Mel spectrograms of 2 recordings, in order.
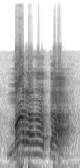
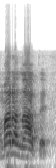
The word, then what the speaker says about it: Maranatá: Maranatá, como dizemos nós católicos, ou Maranata, como dizem nossos irmãos separados, os evangélicos ou protestantes. Não importa a pronúncia. O significado é o mesmo.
